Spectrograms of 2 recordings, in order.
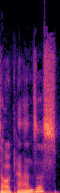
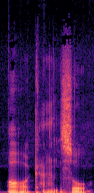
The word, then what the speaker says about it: Arkansas: I always thought it was Arkansas, but put it onto Google, and apparently the short answer is there is a law in Arkansas that it has to be pronounced Arkansas.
